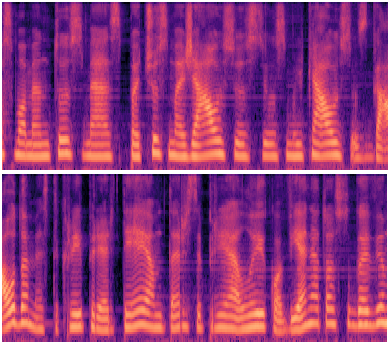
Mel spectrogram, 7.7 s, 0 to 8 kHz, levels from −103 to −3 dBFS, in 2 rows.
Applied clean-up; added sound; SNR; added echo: neural separator model SepFormer DNS4.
